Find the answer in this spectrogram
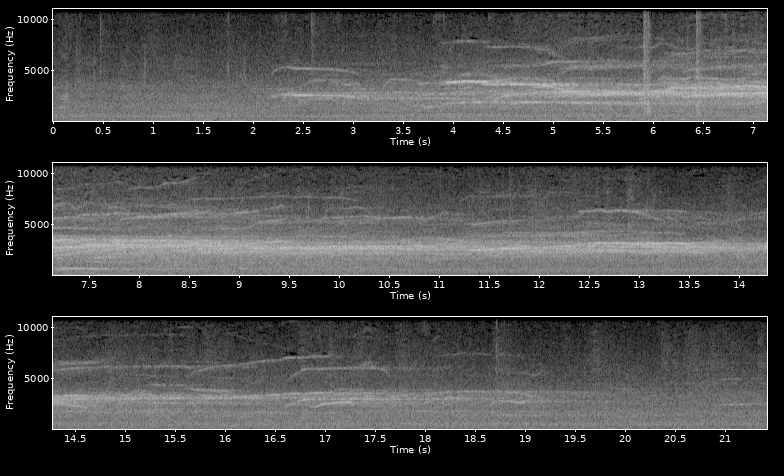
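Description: Football stadium crowd noise: a steady din of many fans' voices from the stands, with high wavering whistles over it. A low droning hum underneath drops out about halfway through.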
